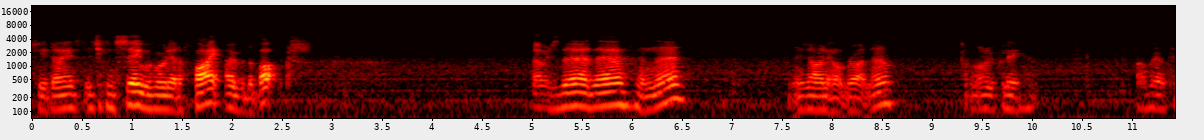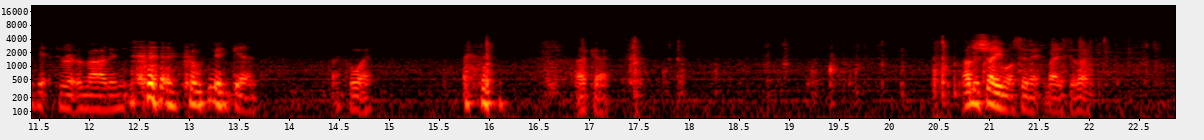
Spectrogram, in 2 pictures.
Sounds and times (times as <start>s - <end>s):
Speech: 0.0s - 2.8s, 5.0s - 6.6s, 7.6s - 8.7s, 9.3s - 10.1s, 11.0s - 13.7s, 14.4s - 14.9s, 16.8s - 17.3s, 20.7s - 22.2s.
